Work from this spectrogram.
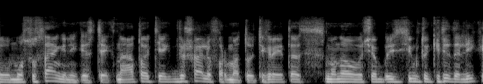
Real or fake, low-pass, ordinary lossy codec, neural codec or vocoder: real; 9.9 kHz; MP3, 64 kbps; none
